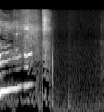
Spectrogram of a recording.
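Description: The drawn-out end of a spoken "oh," rising in pitch and fading out within the first second. A short rustle or click follows, and then it goes quiet.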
